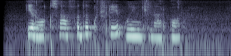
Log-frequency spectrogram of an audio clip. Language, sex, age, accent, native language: Uzbek, female, 25-34, Toshkent shahri, Uzbek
